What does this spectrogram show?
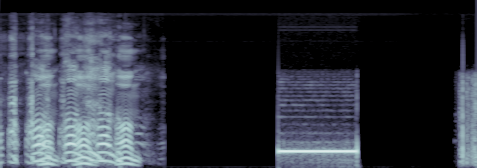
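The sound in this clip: A telephone call ringing on the line: a single steady electronic ring tone at one fixed pitch lasts about a second after a stretch of talking, then stops, followed by silence.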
